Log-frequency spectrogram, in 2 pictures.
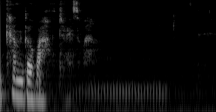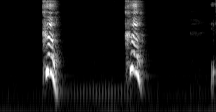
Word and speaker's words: queue: Que. It sounds like que, the Q-U-E. Que. Pronounced like that because Q-U is a K sound.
